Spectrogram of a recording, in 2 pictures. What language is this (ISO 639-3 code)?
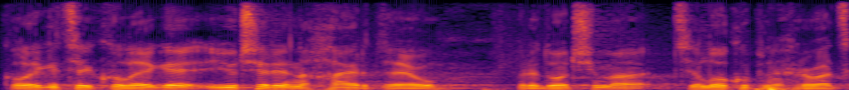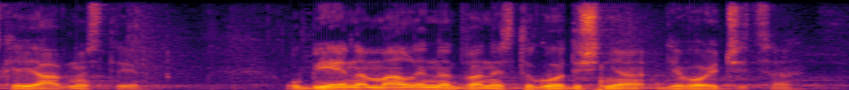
hrv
